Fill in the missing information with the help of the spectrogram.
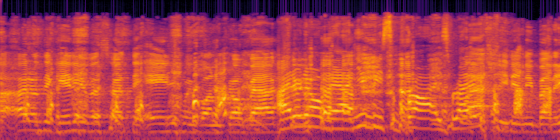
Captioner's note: laughter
